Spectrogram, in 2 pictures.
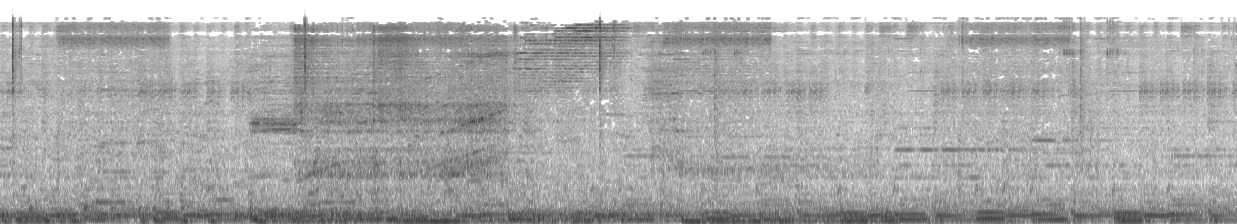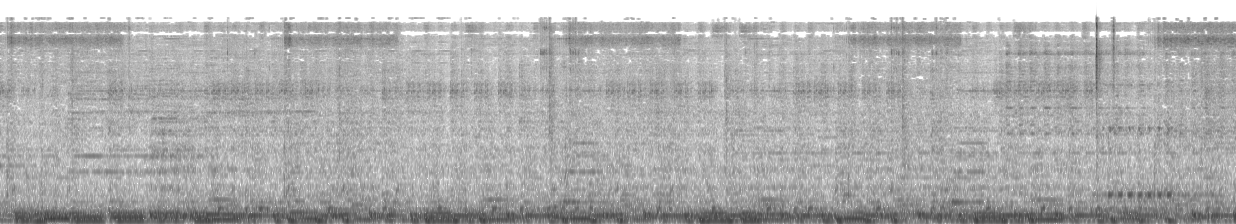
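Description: Loud background music with a thumping beat fills the casino floor, over the electronic spin sounds and chimes of slot machines, with a short run of tones about four seconds in and a rising electronic sweep a few seconds later.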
